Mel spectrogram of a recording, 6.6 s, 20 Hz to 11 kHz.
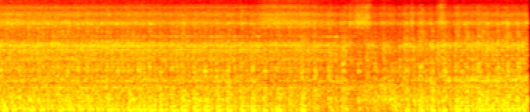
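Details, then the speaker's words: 1966 GMC half-ton pickup with a 250 inline-six, first start after at least two years of sitting: loud uneven lumpy chugging with a stumble and backfire pop. Rough running; needs timing work, distributor found loose. "Well, she kind of took and backfired a little bit. Crank it over. All right, fire's out. Uh-huh. Well, it does run. Poorly, but it runs."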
